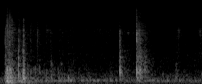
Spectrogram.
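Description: Handling noise from gluing a ribbon-covered plastic headband: a sharp click at the start, then two short clicks a little over a second later as the small glue tube is handled and set down on the table.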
